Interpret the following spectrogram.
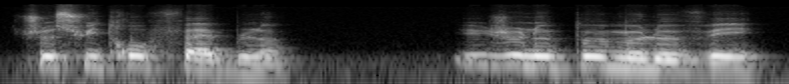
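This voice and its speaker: A man's voice: high-pitched, expressive, unhurried, warm tone, pitched above the performer's own voice. Man voicing a frail old grandmother. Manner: weak and pleading.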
